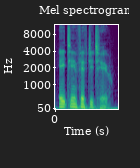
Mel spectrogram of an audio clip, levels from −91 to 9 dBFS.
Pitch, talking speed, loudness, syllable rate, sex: 95 Hz, 140 wpm, -17 LUFS, 5.3 syllables/s, male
